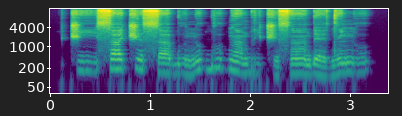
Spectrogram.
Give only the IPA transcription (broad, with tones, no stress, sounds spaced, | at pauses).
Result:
t͡ʃ iː˧ s a˦ t͡ʃ ə˦ s a˧ ɓ u˨ n u˦ ɡ͡b u˦ ɡ ã˧ b i˧ t͡ʃ ə˨ s ã˧ ɗ ɛ˨ d ɛ̃˦ ɲ u˦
